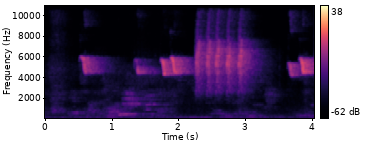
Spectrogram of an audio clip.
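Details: Sooty-headed bulbul, locally called konin, singing lively: high thin whistled notes held steady, then a burst of bright rapid chirps, followed by more long high whistles; faint low background noise.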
